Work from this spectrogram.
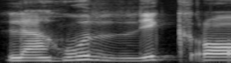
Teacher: o'rtadagi alif ham, lam ham o'qilmaydi.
